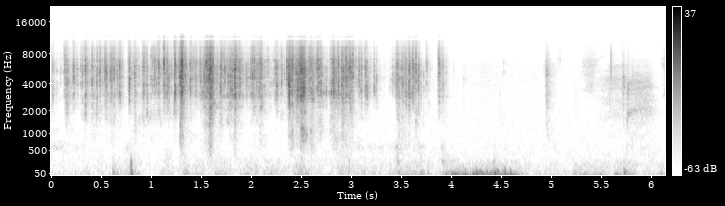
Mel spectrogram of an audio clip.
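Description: A foil trading-card pack wrapper being torn open and crinkled, a dense crackling that lasts about three and a half seconds. Quieter rustling and handling of the cards follow.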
